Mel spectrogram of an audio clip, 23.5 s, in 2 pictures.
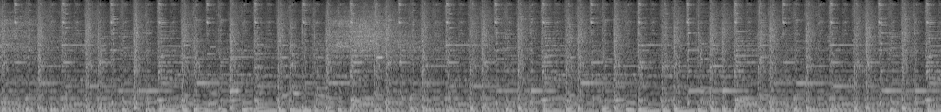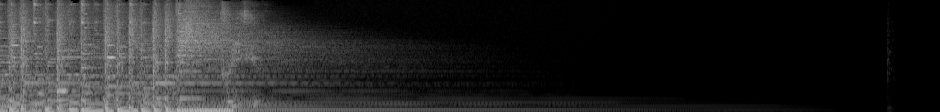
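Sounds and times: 
cheerful ukulele: 0:00.0 - 0:15.0.

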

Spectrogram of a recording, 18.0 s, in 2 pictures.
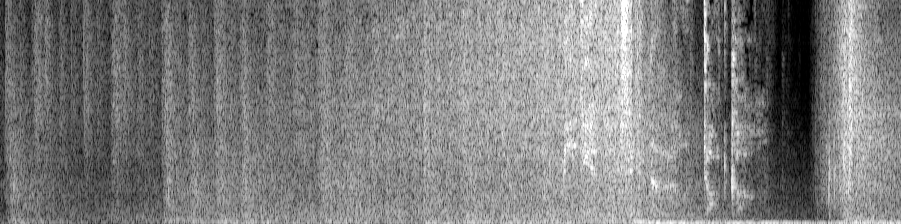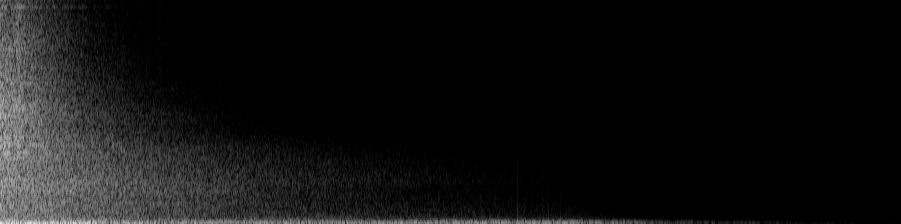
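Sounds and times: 
percussion: 0:00.0 - 0:11.0.

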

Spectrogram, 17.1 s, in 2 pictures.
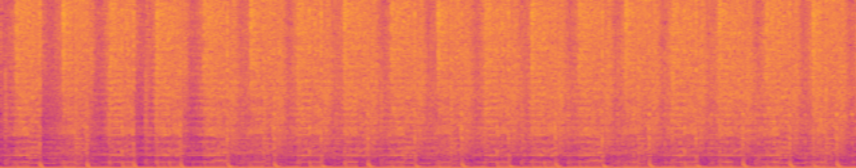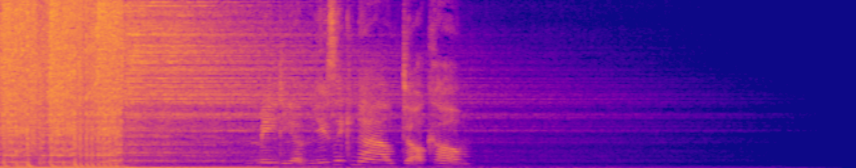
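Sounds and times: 
party music drop: 0:00.0 - 0:12.2.

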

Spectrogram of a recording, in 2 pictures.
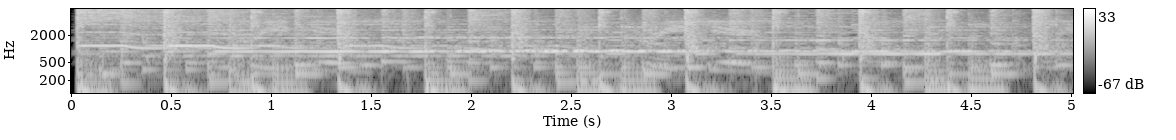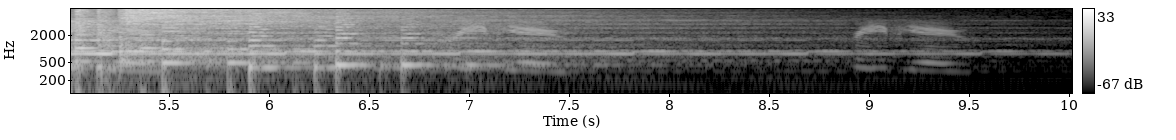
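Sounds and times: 
dance music stinger: 0:00.0 - 0:07.2.

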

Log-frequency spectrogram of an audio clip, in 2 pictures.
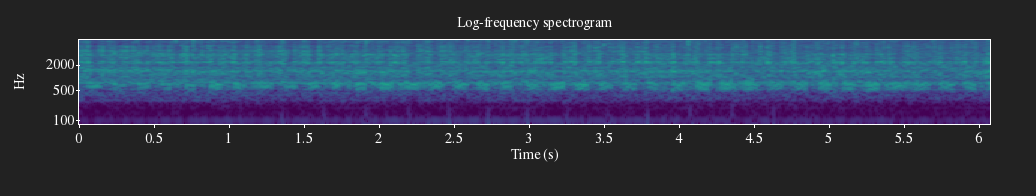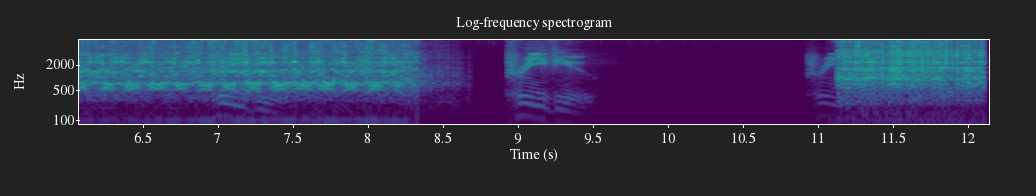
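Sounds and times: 
fruit juice extractor running: 0:00.0 - 0:08.7, 0:11.2 - 0:12.1.

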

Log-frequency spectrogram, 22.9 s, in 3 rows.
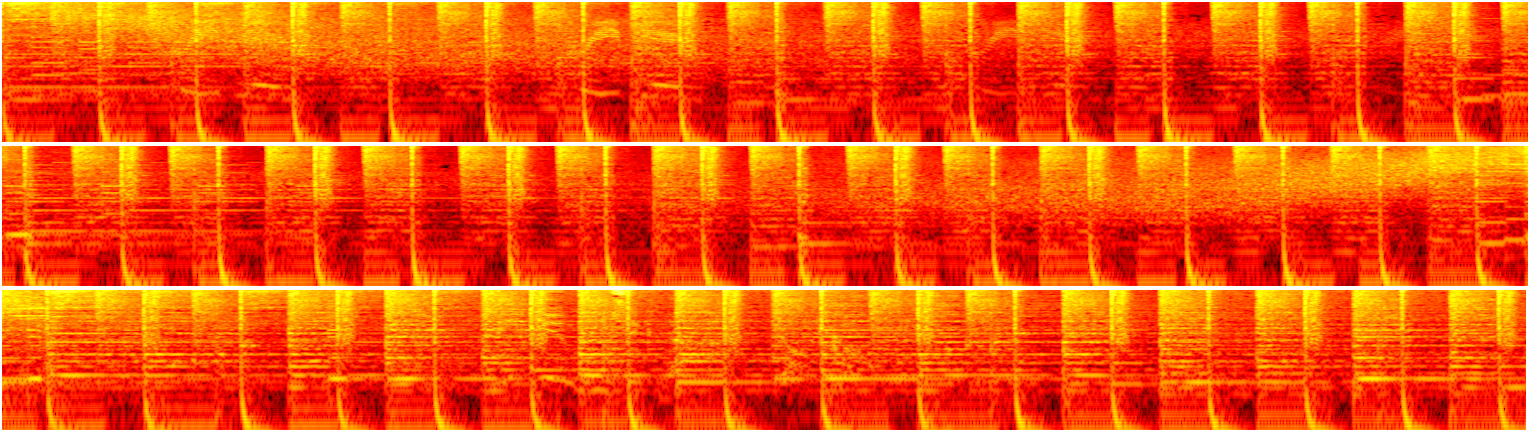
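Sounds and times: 
Ibiza feeling music loop: 0:00.0 - 0:22.8.

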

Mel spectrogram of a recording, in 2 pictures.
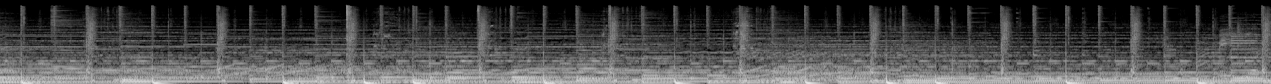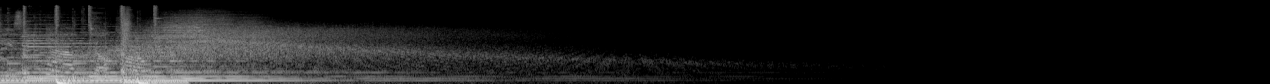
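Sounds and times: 
chill acoustic music: 0:00.0 - 0:17.0.

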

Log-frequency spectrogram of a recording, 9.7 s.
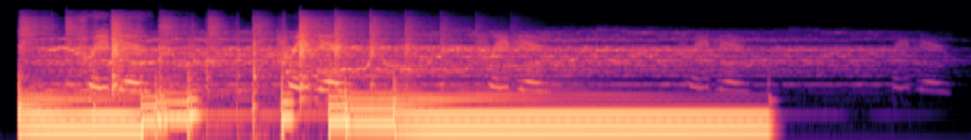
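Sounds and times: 
music stinger: 0:00.2 - 0:07.8.

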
